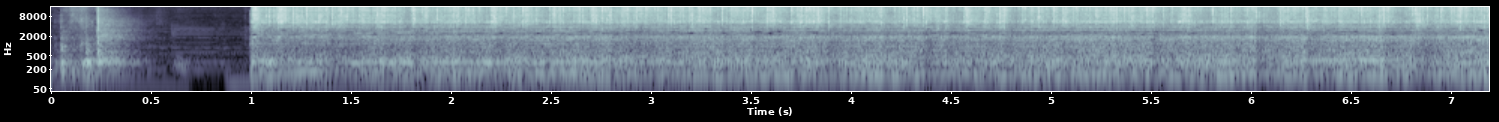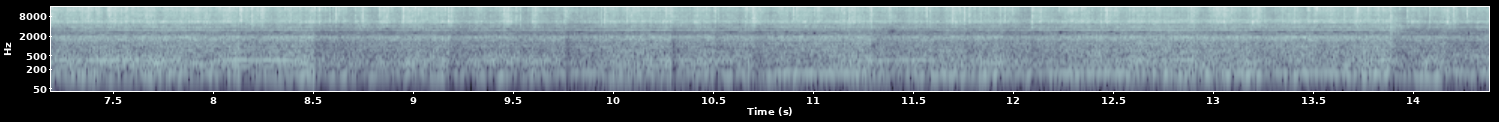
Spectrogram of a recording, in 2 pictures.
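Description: An electric blender whirs loudly and steadily.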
